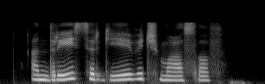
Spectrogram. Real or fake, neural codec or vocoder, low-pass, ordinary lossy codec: fake; codec, 24 kHz, 0.9 kbps, WavTokenizer, large speech release; 7.2 kHz; Opus, 64 kbps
